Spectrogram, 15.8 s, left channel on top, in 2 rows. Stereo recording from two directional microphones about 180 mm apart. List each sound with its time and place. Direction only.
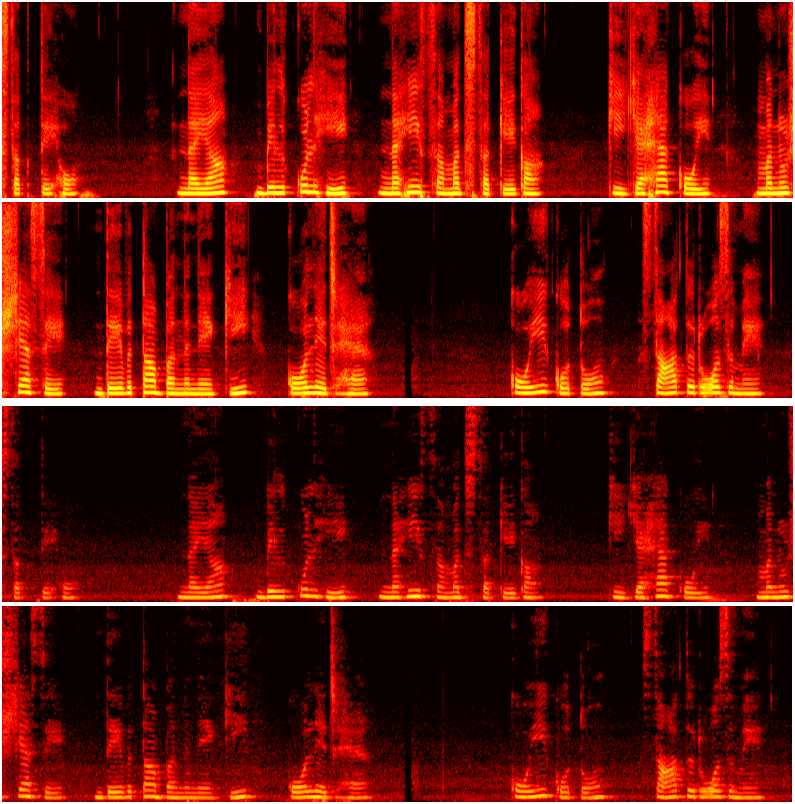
0.1 s a woman's voice: 70° left (ahead or behind)
1.8 s a woman's voice: 65° left (ahead or behind)
13.0 s speech: 60° left (ahead or behind)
